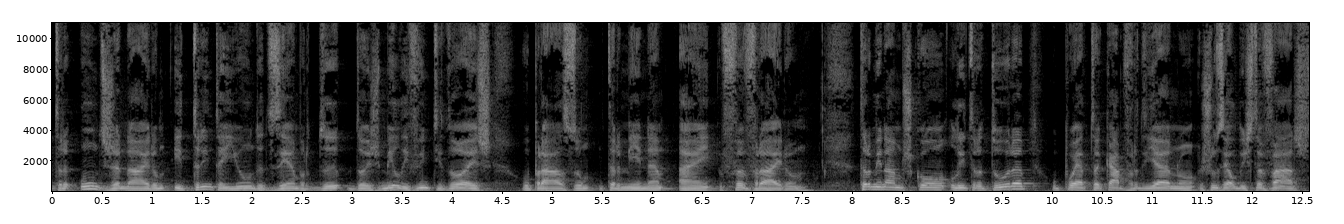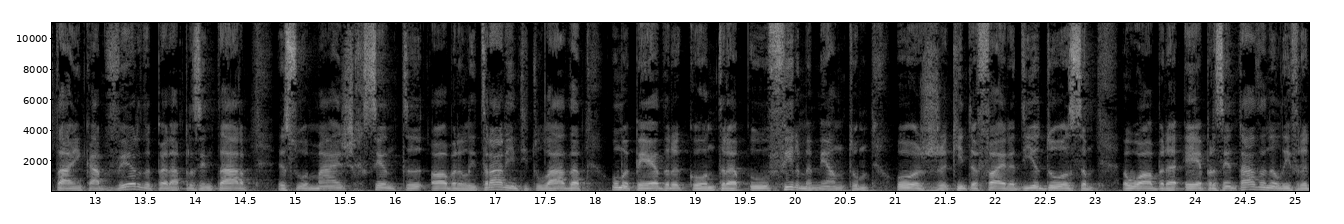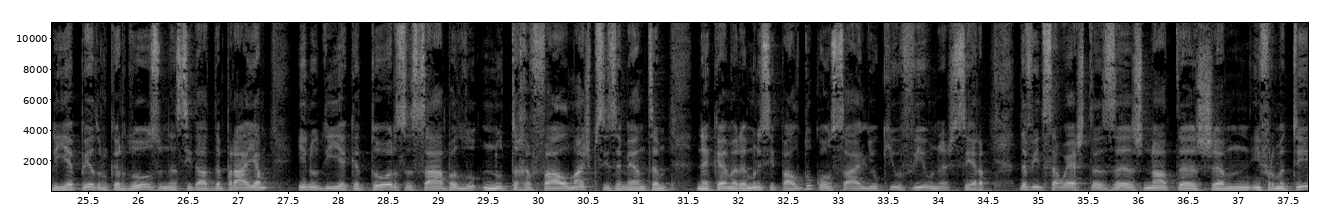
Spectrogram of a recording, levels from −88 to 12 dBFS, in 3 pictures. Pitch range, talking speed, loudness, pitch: 100-120 Hz, 130 wpm, -26 LUFS, 110 Hz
